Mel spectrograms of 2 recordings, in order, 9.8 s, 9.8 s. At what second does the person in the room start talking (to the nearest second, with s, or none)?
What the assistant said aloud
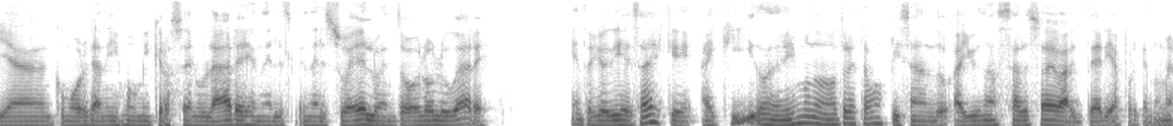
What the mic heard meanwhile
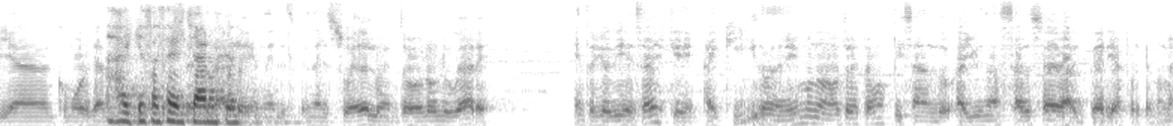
1 s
